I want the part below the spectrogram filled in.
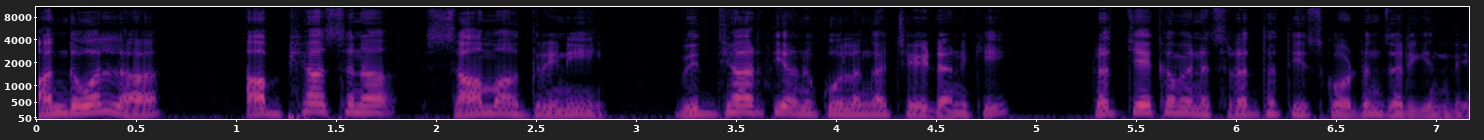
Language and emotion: Telugu, neutral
